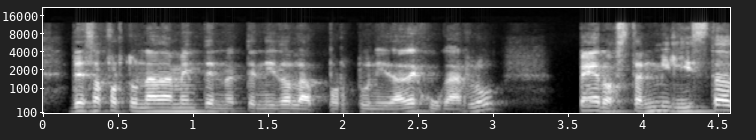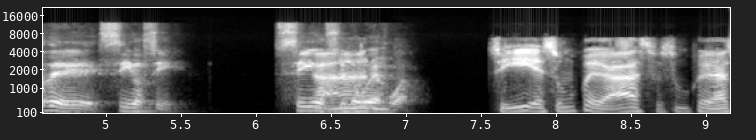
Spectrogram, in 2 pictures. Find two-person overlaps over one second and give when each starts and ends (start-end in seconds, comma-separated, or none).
none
